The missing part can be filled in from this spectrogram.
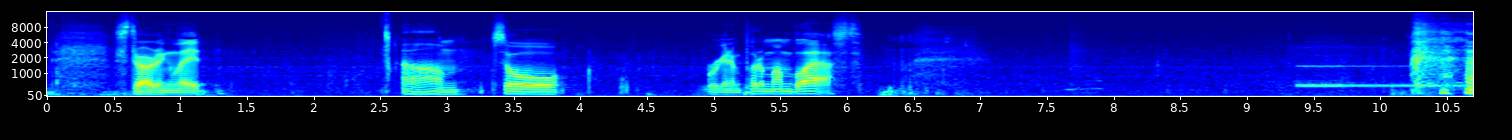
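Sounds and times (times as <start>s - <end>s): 
speech: 0.5s - 1.4s, 2.7s - 4.0s, 5.0s - 6.7s
steady electronic phone tone of a telephone call connecting: 9.4s - 10.3s.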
